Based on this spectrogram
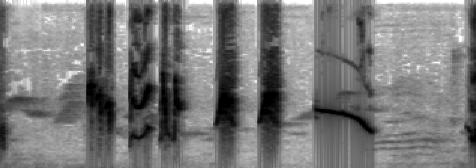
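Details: Oriental magpie-robin (kacer) master song for training birds: rapid twisting chirps and buzzy notes, then a long clear whistle that slides downward.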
